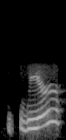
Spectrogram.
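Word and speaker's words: vir: But in probably older forms of Latin and common Latin that V would have been pronounced like a W, but in church Latin like a V.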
